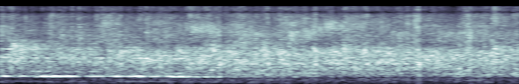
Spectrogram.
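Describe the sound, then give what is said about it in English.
A crowd claps and cheers loudly and steadily for about four seconds, a dense wash of applause with a sustained shout rising out of it near the start. “And let's make noise for the niggas that got wives and babies.”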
